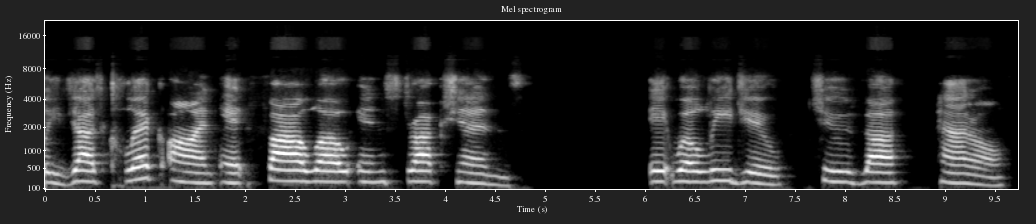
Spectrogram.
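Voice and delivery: very slow, spaced-out words; slow, deliberate instructions. Real, not acted. Host walking Crystal through joining, slowly and deliberately. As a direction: spell it out slowly, word by word.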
